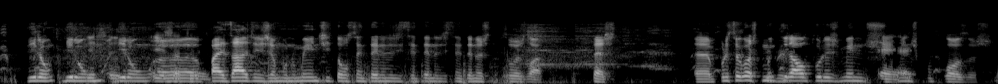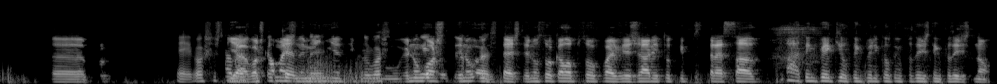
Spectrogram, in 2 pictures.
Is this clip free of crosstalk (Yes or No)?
No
